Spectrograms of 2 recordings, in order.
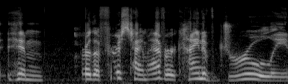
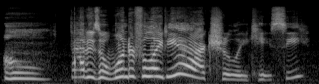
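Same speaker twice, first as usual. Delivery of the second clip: higher, louder, fast and eager; bubbly eager approval; full-hearted agreement; 7 semitones higher, 4 dB louder than usual. Acted. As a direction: gush with delight at the plan. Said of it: "saying full-heartedly".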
